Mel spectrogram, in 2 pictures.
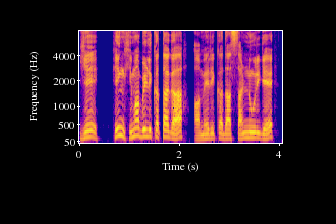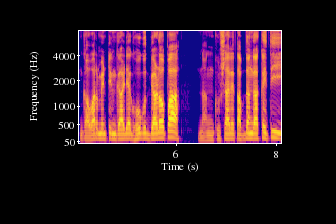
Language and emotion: Kannada, fearful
